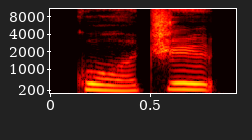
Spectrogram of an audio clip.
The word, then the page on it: 果汁: guǒ zhī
